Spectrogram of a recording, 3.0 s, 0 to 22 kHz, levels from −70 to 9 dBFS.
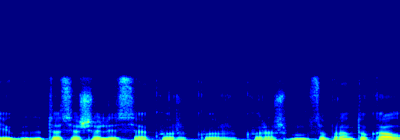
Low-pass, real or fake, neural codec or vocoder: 9.9 kHz; real; none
